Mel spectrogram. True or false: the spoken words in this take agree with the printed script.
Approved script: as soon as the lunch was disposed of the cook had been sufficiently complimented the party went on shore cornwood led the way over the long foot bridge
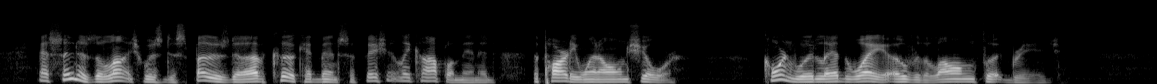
true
